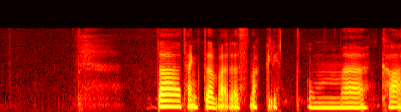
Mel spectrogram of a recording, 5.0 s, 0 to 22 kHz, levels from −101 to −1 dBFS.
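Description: An echo leak appears from 3.55 to 3.61 s: a brief, very faint delayed copy of the speech, trailing the original by about 0.22 s and sitting far below it in level. It likely comes from a far end playing the call over a loudspeaker, where the echo canceller failed to fully suppress what its microphone picked up and sent that residue back. Beneath the call microphone processing's 8 kHz ceiling, the scrap registers as a faint ghost behind the voice.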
